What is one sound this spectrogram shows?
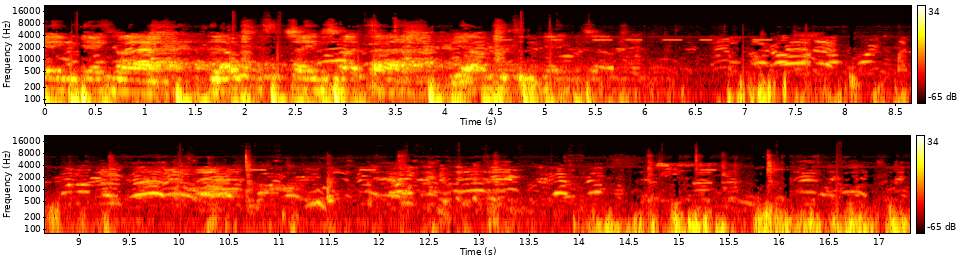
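A crowd of men and women shouts and cheers outdoors at a distance.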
